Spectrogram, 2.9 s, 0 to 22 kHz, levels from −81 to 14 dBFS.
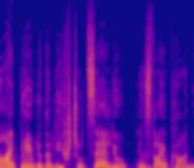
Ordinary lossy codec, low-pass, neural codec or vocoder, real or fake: none; none; codec, 44.1 kHz, 3.4 kbps, Pupu-Codec; fake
